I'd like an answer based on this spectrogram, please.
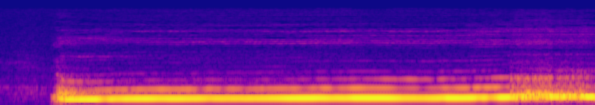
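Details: Rottweiler howling as it wakes from anaesthesia after being castrated: one long steady howl held for over three seconds, clear harmonics, slightly rising toward the end, then turning rough.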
